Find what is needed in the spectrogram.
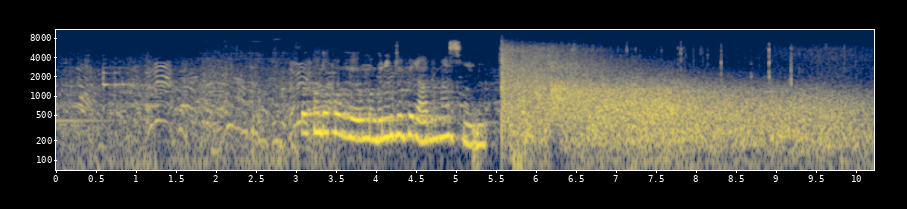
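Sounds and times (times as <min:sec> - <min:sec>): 
speech: 0:03.1 - 0:05.6
loud sustained roar of rumbling debris: 0:05.6 - 0:10.2
powerful bomb explosion in a bookstore: 0:05.6 - 0:10.2.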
